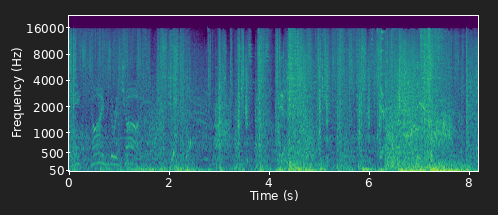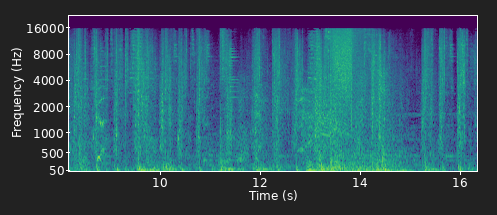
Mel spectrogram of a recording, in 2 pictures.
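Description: Weapons clash and strike in a fast, noisy fight.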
